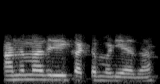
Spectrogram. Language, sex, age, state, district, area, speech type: Tamil, female, 30-45, Tamil Nadu, Dharmapuri, rural, conversation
